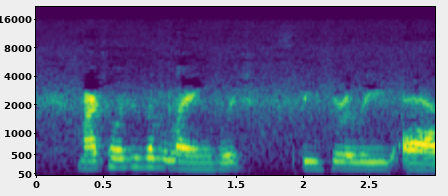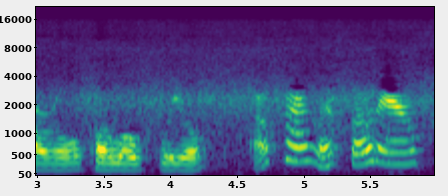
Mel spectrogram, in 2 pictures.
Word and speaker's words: aural: So, aural, but she say it like oral. Oral, A-U-R-A-L, or oral.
